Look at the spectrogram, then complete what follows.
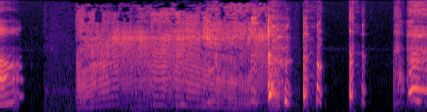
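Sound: fart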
